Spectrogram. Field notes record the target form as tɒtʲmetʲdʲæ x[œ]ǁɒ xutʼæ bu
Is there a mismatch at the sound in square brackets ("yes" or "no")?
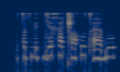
yes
